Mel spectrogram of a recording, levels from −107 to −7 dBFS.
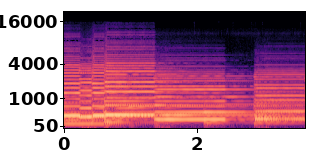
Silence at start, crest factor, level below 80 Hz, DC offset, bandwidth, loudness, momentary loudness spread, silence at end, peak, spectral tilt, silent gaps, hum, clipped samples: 0 s; 12 dB; -58 dBFS; under 0.1%; 11.5 kHz; -24 LUFS; 9 LU; 0 s; -12 dBFS; -6 dB/octave; none; none; under 0.1%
